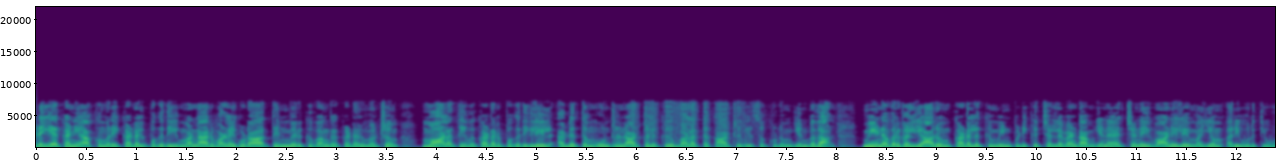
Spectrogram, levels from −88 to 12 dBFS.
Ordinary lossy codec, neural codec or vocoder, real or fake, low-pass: none; codec, 16 kHz, 16 kbps, FreqCodec, larger model; fake; 7.2 kHz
